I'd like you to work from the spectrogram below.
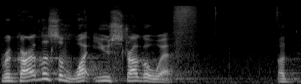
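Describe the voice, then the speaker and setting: A man talks with ordinary pitch variation while audible room echo fills the space. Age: 20s. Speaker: church staff member. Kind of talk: church Q&A session. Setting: church service with congregation.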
